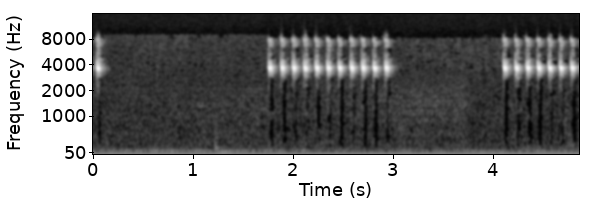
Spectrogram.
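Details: High, metallic chirps from a large spotted cricket arrive in a burst of about twelve rapid pulses. A silence of roughly a second follows, then a shorter burst begins, all over a soft low background hum.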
